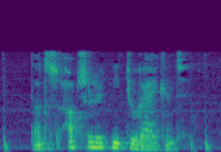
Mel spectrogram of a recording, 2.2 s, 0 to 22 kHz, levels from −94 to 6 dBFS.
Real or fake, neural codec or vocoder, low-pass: real; none; 5.4 kHz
